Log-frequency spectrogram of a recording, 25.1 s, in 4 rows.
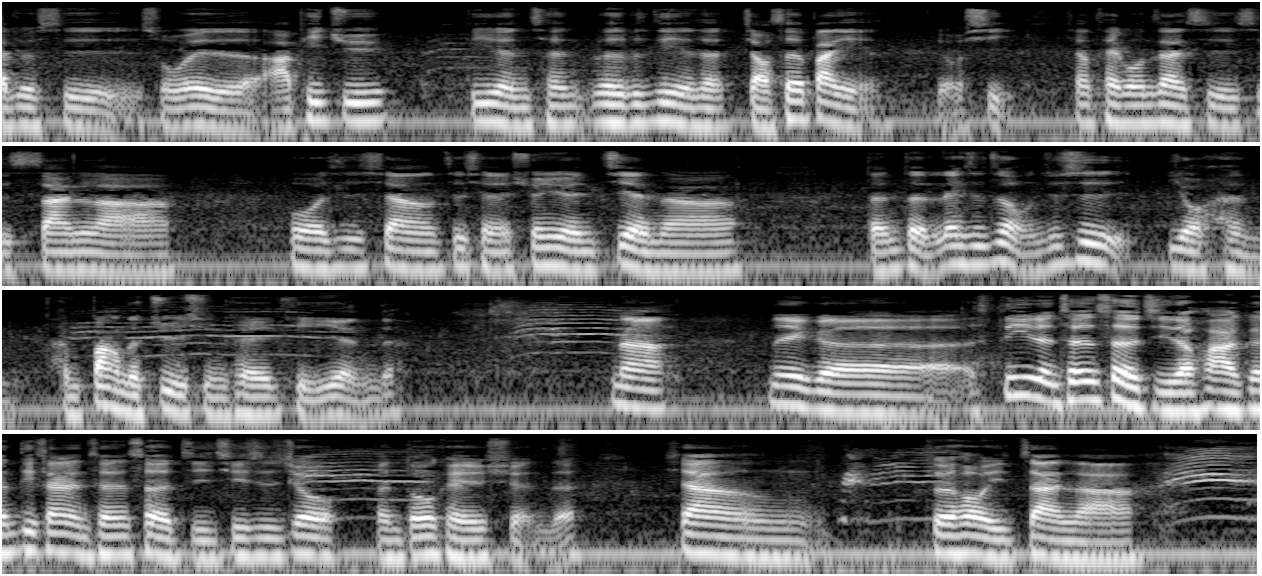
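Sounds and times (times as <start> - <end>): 
speech: 0.0 - 14.7, 15.6 - 24.8
cat meowing: 2.1 - 2.7, 12.8 - 16.0, 20.4 - 21.2, 22.9 - 23.7, 24.6 - 25.1.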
